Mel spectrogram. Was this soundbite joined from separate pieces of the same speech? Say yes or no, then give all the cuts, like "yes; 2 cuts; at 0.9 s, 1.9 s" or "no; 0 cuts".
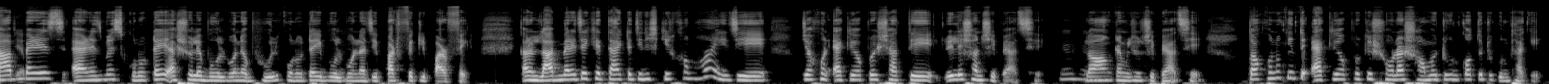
no; 0 cuts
